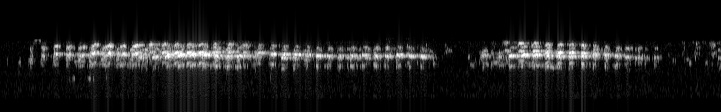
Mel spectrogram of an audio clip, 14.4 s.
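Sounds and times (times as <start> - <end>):
duck quacking: 0.6 - 8.6, 9.6 - 13.0.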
